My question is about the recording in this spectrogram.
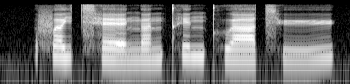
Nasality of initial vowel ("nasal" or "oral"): oral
